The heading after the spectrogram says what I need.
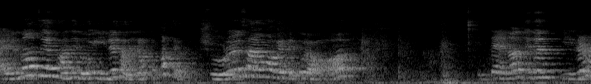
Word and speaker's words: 줄: J라고 읽으면 안 되고 줄이라고 읽어요. 줄. J라고 쓰면은 기호가 돼버립니다. 그래서 에너지의 단위도 1의 단위랑 똑같아요. 줄을 사용하게 되고요.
